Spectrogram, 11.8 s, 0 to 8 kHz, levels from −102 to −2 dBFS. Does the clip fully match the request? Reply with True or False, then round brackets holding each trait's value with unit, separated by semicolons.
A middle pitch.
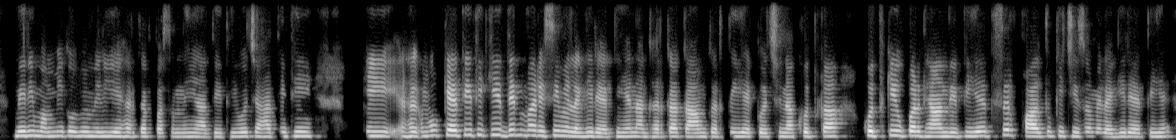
False (235 Hz)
